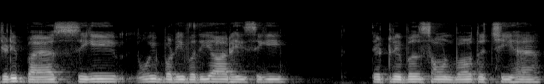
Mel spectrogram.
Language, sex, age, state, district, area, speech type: Punjabi, male, 30-45, Punjab, Fatehgarh Sahib, rural, spontaneous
